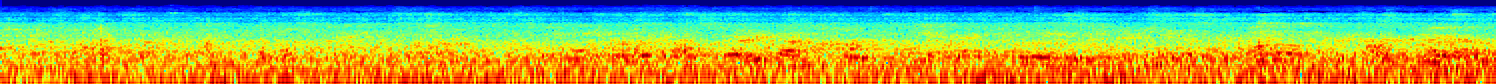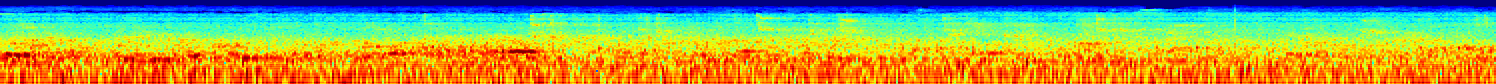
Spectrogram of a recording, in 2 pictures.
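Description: A crowd of adults chatters in a murmur in a large, echoing hall.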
